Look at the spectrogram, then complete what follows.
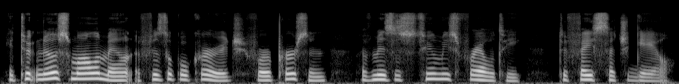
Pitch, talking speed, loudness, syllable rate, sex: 205 Hz, 175 wpm, -17 LUFS, 4.7 syllables/s, female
